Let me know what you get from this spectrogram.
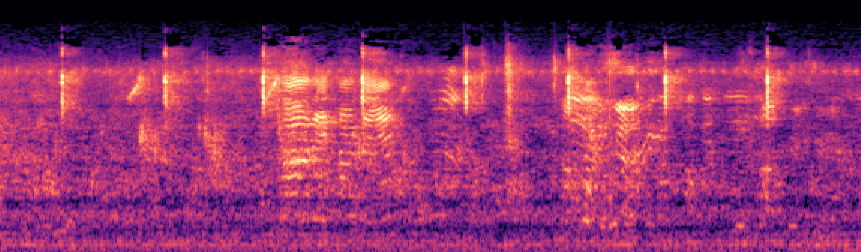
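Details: Baby monkey Mariel, hurt by little Jaison and trying to escape to her mother, gives high, wavering squealing cries in short bursts that rise and fall, with sharp clicks and taps between them and a low steady hum underneath.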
